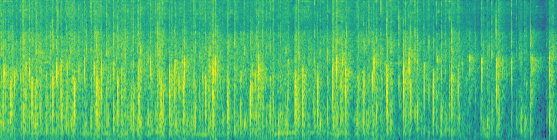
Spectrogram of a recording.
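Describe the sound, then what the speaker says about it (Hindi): A church congregation at a Kapilvastu service claps together in a steady, dense round of applause, close and sustained for several seconds with faint voices mixed in. "सब ताली बजाएंगे यीशु मसीह के लिए"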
